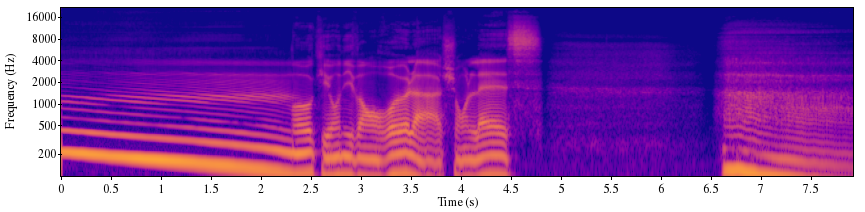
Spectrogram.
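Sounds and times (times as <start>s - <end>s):
person exhaling in a loud voiced sigh: 0.0s - 2.3s, 6.6s - 7.9s
speech: 2.4s - 4.8s, 6.6s - 7.4s.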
